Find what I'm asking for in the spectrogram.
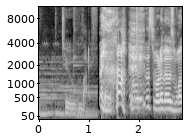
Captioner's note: laughs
